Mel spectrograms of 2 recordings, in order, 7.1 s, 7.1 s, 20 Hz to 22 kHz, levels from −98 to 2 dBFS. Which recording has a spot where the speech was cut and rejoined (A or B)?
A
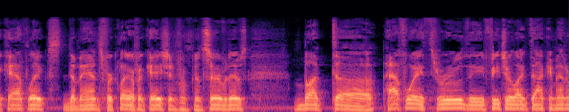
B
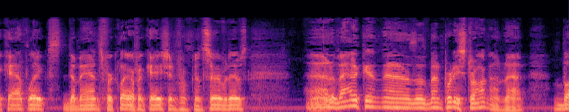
A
